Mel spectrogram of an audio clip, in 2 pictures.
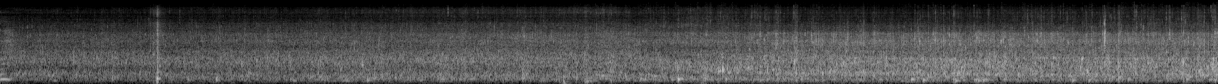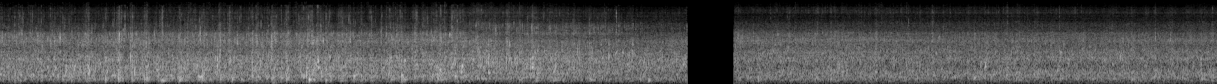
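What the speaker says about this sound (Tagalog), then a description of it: "Ito po yung sapa na hindi naiiga" A steady stream rushes and trickles over rocks, a continuous broadband wash of flowing water close by, with a brief dropout near the end.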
